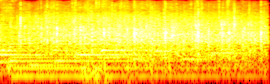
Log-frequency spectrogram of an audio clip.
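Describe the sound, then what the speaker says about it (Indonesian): A church congregation applauds as a faint, continuous wash of clapping, with a low musical hum underneath. "Kita beri tepuk tangan dulu untuk mereka."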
